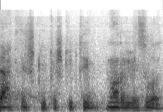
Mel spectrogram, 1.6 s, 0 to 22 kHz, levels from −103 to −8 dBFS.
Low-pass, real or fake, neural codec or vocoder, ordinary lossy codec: 14.4 kHz; fake; codec, 44.1 kHz, 3.4 kbps, Pupu-Codec; Opus, 16 kbps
